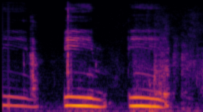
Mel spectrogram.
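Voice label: "beam", spoken word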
